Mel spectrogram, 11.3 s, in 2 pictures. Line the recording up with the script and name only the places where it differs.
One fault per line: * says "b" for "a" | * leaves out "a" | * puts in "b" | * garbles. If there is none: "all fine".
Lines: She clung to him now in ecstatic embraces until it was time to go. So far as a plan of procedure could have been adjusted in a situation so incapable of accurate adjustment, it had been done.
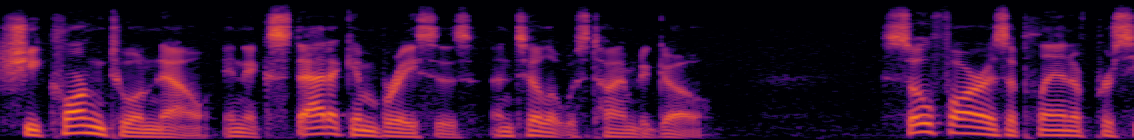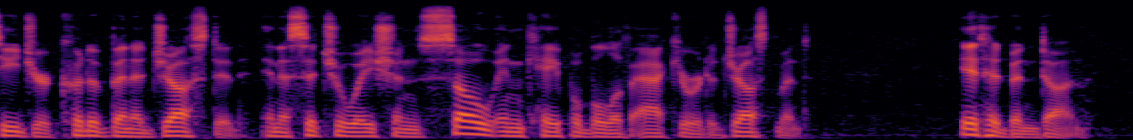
all fine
